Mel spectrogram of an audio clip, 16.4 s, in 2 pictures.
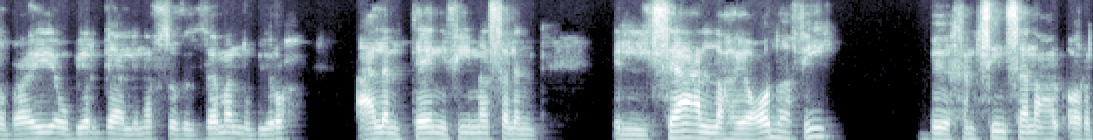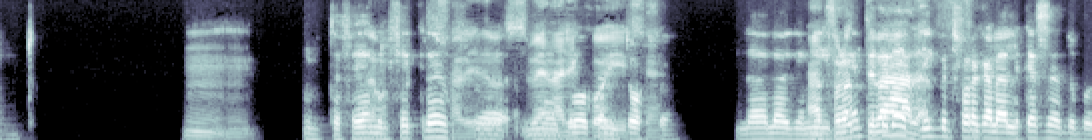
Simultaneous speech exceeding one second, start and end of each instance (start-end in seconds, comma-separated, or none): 10.8-13.3, 14.3-15.7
